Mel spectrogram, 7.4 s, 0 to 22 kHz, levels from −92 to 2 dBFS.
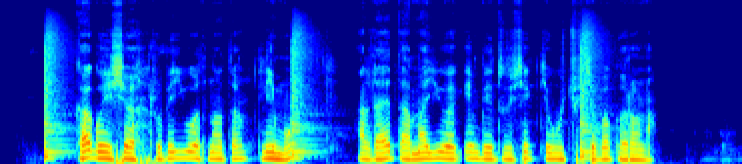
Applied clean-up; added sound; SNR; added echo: none; Snare drum; 11 dB; none.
